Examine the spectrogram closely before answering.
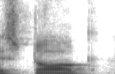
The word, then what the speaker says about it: stck: is where you go i say stck because it's supposed to be pronounced stack but some people say take some say stock i don't know what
